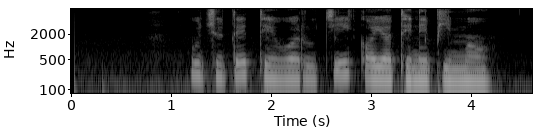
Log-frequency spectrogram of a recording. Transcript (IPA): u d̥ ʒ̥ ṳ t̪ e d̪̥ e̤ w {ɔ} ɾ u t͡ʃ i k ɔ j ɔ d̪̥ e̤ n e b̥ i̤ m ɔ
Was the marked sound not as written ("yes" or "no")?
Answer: no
